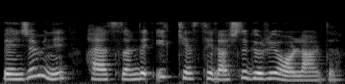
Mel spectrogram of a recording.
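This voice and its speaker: A woman narrating a story in a steady reading voice. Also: moderate pace, creaky. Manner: steady storytelling, lifts pitch for shouted quotes. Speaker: audiobook reader. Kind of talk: scripted narration. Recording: dull lo-fi recording.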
